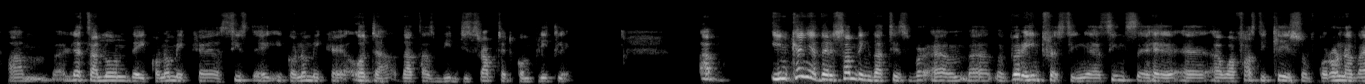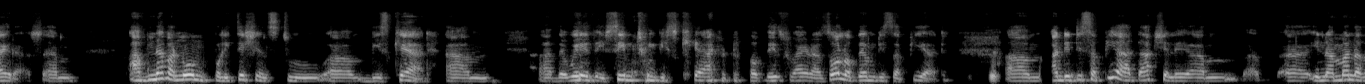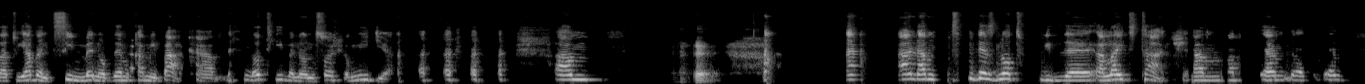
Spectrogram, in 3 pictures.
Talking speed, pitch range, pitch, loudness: 145 wpm, 165-215 Hz, 185 Hz, -26 LUFS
